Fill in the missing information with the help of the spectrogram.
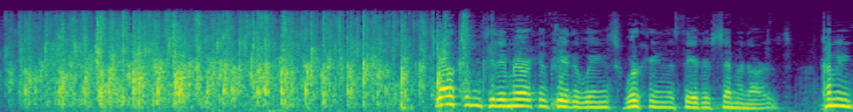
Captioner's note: applause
